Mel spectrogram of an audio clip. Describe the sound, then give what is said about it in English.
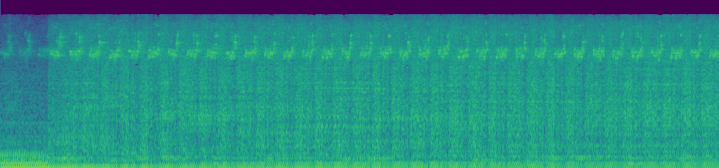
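Car engine drive belt squealing under the hood: rapid, rhythmic high-pitched chirps repeat steadily over a loud, continuous engine hum with no talk. “So you've probably heard that sound before. It's indicative of a belt. You hear it during startup and then maybe it goes away after the engine warms up”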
